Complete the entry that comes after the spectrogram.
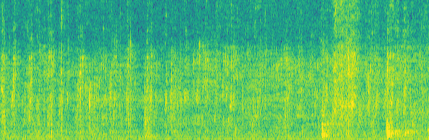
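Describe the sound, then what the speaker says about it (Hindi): Moong dal halwa cooking in sugar syrup, hissing and bubbling steadily at close range, with a few sharp spattering pops near the end. "अभी इसको पकाते रहेंगे और ये छींटे उड़ेंगे इसमें से"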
